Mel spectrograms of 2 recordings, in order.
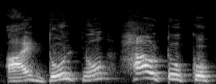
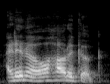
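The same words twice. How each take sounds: First: 'Don't' and 'know' are said as separate words. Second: 'Don't' and 'know' are blended into one word.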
